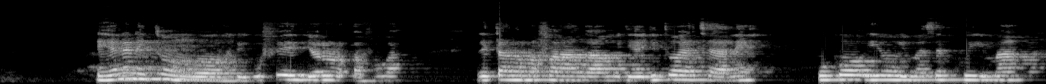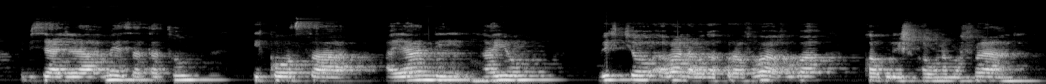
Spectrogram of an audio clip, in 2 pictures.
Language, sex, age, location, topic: Kinyarwanda, female, 36-49, Kigali, agriculture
